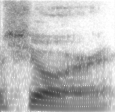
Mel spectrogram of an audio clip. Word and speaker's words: Shore: Our first speaker is uh Shore, I believe is the pronunciation, followed by Lindsay Sutton.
